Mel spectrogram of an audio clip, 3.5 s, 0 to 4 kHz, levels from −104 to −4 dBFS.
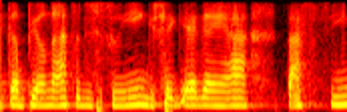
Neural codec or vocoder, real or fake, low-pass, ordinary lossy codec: none; real; 3.6 kHz; none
